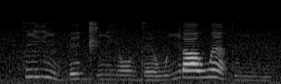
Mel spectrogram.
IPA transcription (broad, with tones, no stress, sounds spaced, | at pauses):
t ĩ˦ j ĩ˦˨ b e˧ d͡ʒ i˨ j ũ˨ d e˨ w i˨˦ ɾ a˦ w ɛ̃˦˨ t i˨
